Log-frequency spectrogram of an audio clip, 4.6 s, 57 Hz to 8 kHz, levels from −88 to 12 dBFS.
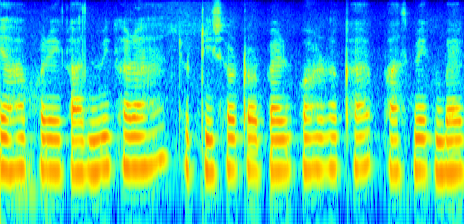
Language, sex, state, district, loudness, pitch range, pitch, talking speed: Hindi, female, Bihar, Vaishali, -17 LUFS, 185-195 Hz, 190 Hz, 230 wpm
